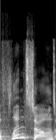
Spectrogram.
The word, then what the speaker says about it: Flintstones: Now, the Flintstones are pronounced as so you would think it would be spelt as so. No, apparently it's the Flintstones with the hard T.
